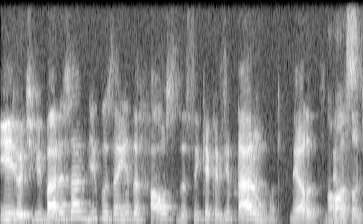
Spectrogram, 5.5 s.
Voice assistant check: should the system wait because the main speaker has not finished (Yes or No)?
No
